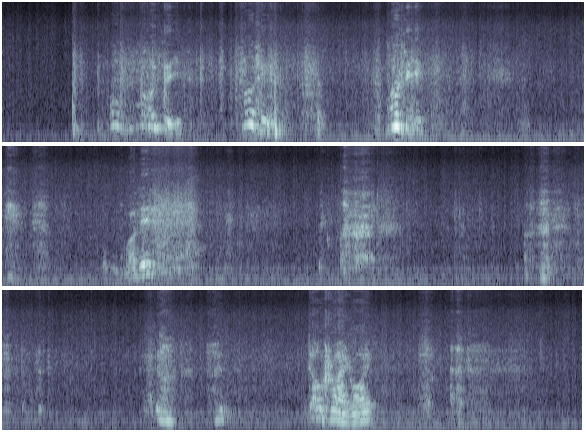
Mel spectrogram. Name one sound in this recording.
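A man speaks softly and tenderly, close by.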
